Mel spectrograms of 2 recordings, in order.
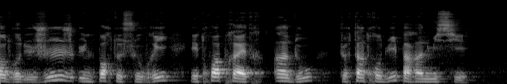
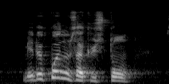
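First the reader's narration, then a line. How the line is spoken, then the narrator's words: Impatient exclamation. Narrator (French): s'écria Passepartout, impatienté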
